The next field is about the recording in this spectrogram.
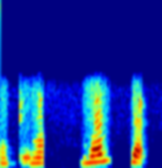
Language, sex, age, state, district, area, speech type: Punjabi, female, 18-30, Punjab, Firozpur, rural, conversation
